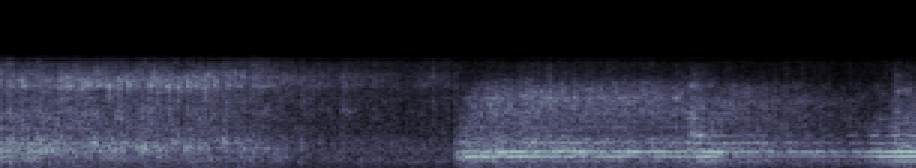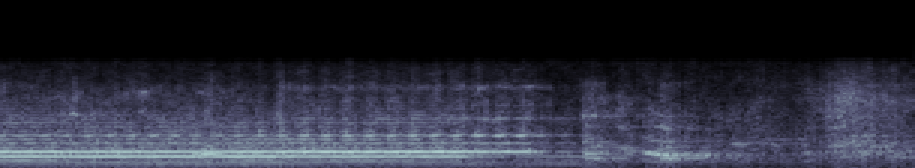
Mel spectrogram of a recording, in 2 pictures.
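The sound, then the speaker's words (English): A car carrying two men roars past at high speed on a main highway through a small village on a stormy night, its engine note swelling louder and holding steady before breaking off into a short burst of rough noise, like a crash. No one speaks. “They was coming down the road like grease lightning.”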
